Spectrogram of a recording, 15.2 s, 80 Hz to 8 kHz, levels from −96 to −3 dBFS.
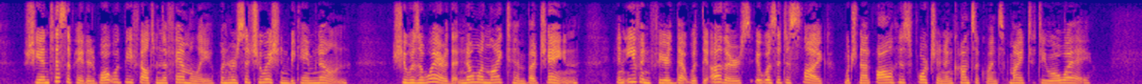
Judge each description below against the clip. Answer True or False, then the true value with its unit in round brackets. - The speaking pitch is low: False (245 Hz)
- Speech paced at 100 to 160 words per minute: False (175 wpm)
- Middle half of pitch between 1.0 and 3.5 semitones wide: True (2.9 semitones)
